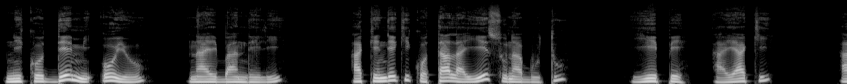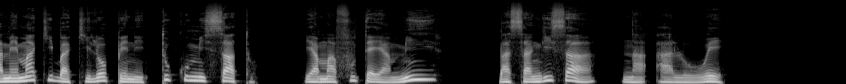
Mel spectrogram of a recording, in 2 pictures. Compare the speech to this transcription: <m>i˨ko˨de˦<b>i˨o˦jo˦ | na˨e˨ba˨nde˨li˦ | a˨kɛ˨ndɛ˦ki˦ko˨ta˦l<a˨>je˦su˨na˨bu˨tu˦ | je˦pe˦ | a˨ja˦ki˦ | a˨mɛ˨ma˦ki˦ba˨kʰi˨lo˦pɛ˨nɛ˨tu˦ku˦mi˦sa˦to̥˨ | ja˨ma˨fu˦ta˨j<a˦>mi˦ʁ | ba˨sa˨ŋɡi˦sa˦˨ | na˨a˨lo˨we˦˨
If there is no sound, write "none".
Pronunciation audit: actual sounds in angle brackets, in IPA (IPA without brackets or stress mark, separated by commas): n, m, a˨, a˨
